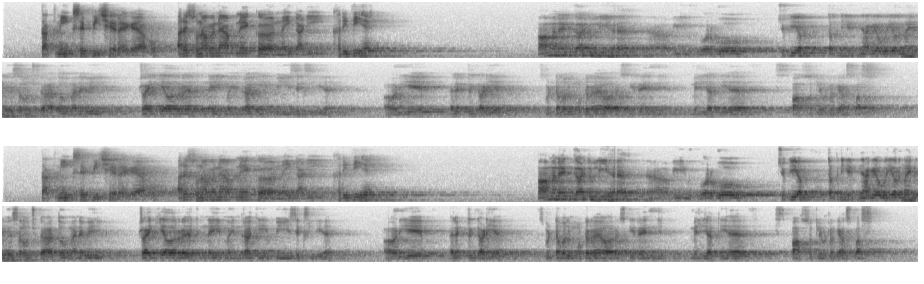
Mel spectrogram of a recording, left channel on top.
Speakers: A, on the left; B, on the right.
A: तकनीक से पीछे रह गया हो अरे सुना मैंने आपने एक अ, नई गाड़ी खरीदी है
B: हाँ मैंने एक गाड़ी तो ली है अ, अभी और वो चूंकि अब तकनीक इतनी आगे हो गई है और ना इनोवेशन हो चुका है तो मैंने भी ट्राई किया और एक नई महिंद्रा की बी सिक्स ली है और ये इलेक्ट्रिक गाड़ी है इसमें डबल मोटर है और इसकी रेंज मिल जाती है 500 किलोमीटर के आसपास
